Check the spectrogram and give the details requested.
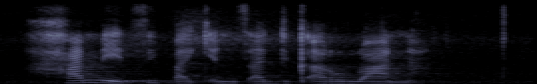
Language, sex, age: Southern Sotho, female, 20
